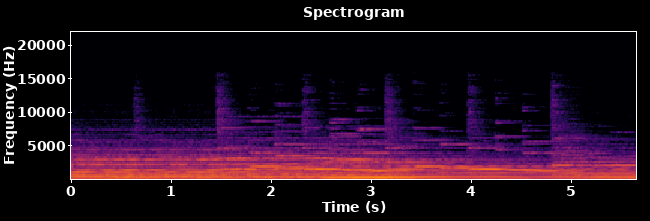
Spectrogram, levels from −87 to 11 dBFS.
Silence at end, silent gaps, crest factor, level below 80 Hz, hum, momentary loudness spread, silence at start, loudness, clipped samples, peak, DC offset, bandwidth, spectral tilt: 0 s; none; 14 dB; -42 dBFS; none; 8 LU; 0 s; -21 LUFS; under 0.1%; -8 dBFS; under 0.1%; 11.5 kHz; -5.5 dB/octave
